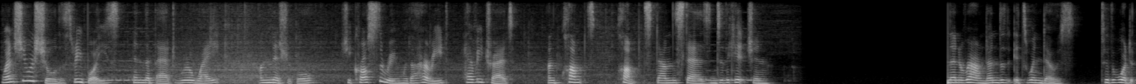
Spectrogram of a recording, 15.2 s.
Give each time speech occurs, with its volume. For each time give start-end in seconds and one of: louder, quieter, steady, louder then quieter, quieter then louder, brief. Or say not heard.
0.0-10.2 steady
12.6-15.1 brief.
